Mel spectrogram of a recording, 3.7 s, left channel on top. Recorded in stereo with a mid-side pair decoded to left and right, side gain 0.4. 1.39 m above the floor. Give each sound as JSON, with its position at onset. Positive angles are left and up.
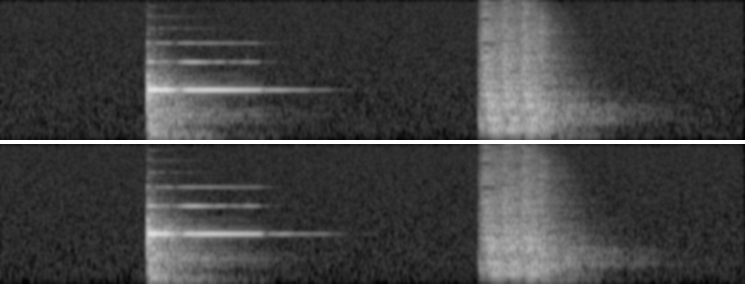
{"t": 0.7, "sound": "a piano", "azimuth_deg": 0, "distance_m": 2.0}
{"t": 2.4, "sound": "a gunshot", "azimuth_deg": 35, "distance_m": 1.2}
